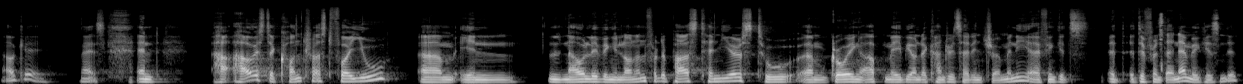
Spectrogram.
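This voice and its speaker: A man hosting an interview podcast, asking casual questions in a halting way, searching for his phrasing. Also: medium pitch.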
